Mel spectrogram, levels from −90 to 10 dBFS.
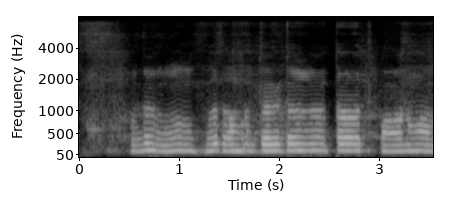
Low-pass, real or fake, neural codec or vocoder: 7.2 kHz; fake; codec, 32 kHz, 1.9 kbps, SNAC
